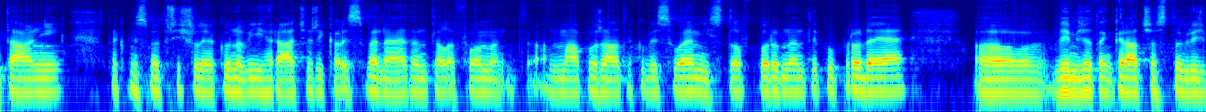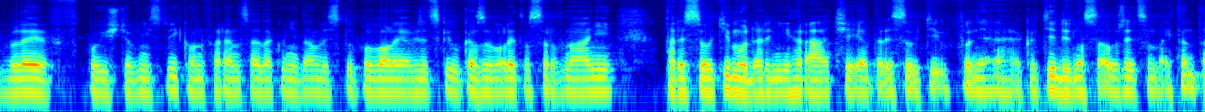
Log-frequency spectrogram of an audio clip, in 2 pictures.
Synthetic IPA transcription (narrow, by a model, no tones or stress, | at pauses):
t̪aːlɲiːt̪akmɪsmɛpr̥ɪʃlɪjakono̞viːɦɾaːt͡ʃarikalɪ̰smɛnɛt̪ɛnt̪ɛlɛ̰fo̞namaːpoɾ̝aːt̪jakobɪsvo̞jɛmiːst̪o̞fpo̞dobnɛːmt̪ɪpupɾo̞dɛjɛ | vɪmʒɛt̪ɛŋkɾaːt̪̚t͡ʃast̪oɡdɪʒbɪlɪfpo̞jɪʃco̞vɲɪt͡st̪viːko̞nfɛɾɛnt͡sɛt̪akoɲɪt̪amvɪst̪upo̞valɪavʒdɪt͡skɪukazovalɪt̪o̞sɾovnaːɲiːt̪adɪso̞wcɪmo̞dɛɾɲiːɦɾaːt͡ʃɪat̪adɪ̰so̞̰wcɪ̰ʔṵːpl̩ɲɛja̰kocɪdɪno̞sa̰wrɪt͡soma̰j̰t̪ɛnt̪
